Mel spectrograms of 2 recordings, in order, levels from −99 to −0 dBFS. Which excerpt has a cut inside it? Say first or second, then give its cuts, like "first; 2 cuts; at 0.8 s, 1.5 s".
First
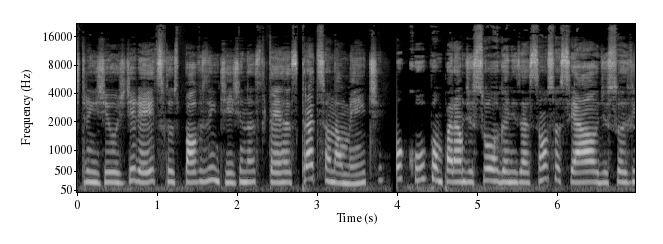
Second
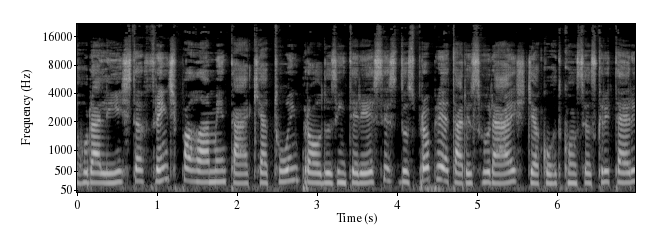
first; 5 cuts; at 1.1 s, 2.4 s, 2.8 s, 3.9 s, 4.8 s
